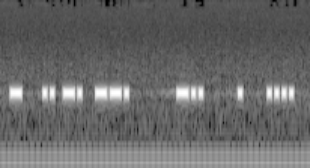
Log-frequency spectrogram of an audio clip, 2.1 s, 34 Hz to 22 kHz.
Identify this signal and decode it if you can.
Morse code, heard as a keyed tone, about 50 wpm, spaced as for 36 wpm, 610 Hz. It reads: TING DEH
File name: archived / CRSnet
